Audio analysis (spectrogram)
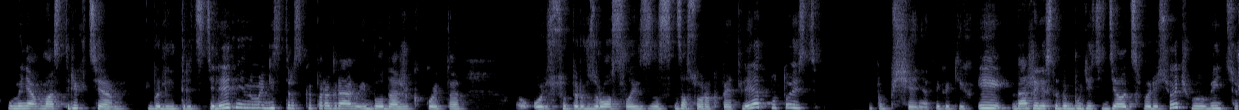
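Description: A young woman with a fairly high, very soft-toned and mellow voice speaks as an interview guest. She explains things in an informal, conversational way, often acting out what other people might say. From Russia. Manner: explanatory, informal, illustrates with imagined quotes. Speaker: interview guest, co-founder of a study-abroad project.

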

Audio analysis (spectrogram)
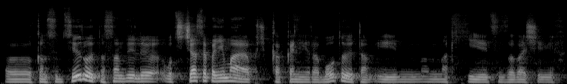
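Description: A man speaking as an interviewer in a casual, conversational way, thinking aloud haltingly. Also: medium pitch, steady tone, a little mellow.

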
